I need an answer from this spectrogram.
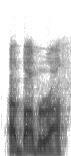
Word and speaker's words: Bobroff: Projects Manager, and Nolan Bobroff. Did I pronounce that correctly, hopefully? Bobaroff. Bobaroff, thanks.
